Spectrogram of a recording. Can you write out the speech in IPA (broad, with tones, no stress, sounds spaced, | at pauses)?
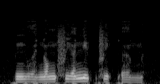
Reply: ɲ ṳ˨˩ ə̯ n ɔ˧ ŋ f i˨˦ ə̯ n i˦˥ p̚ f i˨˩ t̚ ʔ ə̤˨˩ m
